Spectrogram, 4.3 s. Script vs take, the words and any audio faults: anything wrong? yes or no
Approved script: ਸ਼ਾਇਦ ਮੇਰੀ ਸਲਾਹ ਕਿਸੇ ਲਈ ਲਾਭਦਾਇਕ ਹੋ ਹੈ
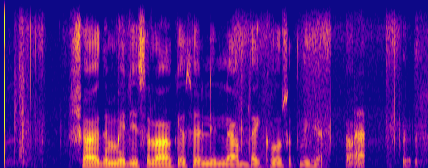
yes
